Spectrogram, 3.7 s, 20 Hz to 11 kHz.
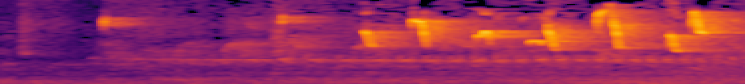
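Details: Repique-style goldfinch song from a 2016 northern-zone contest, second-place bird: after a soft high whistle, a fast run of sharp, very high chirping notes builds up and continues to the end.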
